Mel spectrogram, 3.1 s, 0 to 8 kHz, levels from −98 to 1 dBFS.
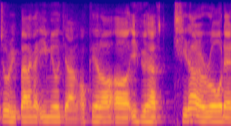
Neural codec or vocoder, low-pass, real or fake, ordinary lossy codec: none; 7.2 kHz; real; none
